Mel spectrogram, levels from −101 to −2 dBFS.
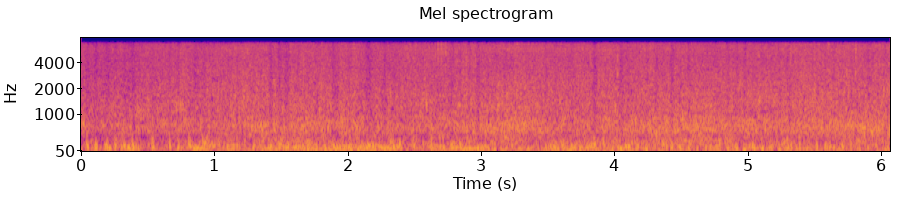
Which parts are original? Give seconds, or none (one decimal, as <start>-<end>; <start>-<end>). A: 0.0-4.7; 5.3-6.1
